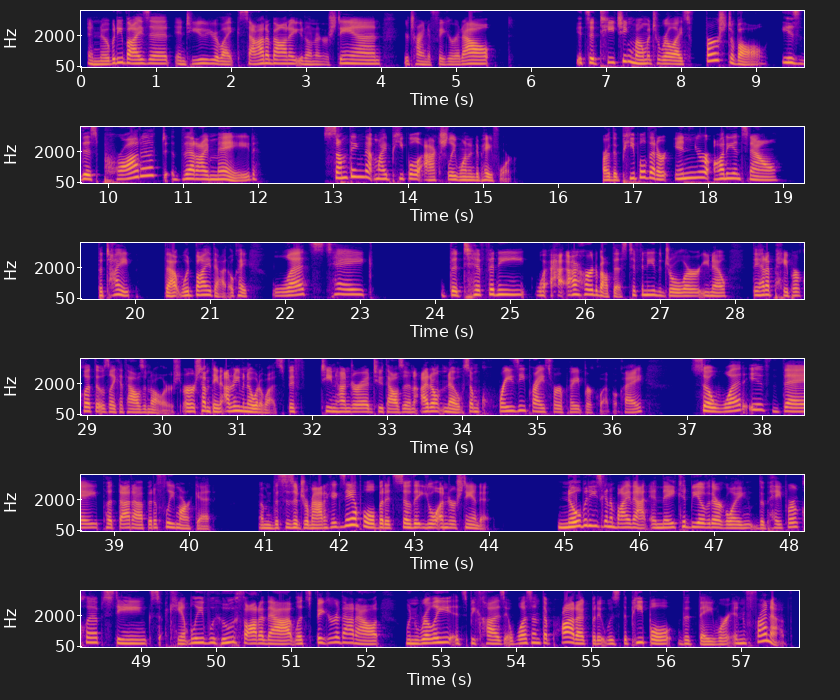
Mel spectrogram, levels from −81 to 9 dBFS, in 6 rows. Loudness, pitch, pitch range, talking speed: -17 LUFS, 200 Hz, 180-230 Hz, 180 wpm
